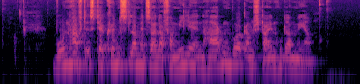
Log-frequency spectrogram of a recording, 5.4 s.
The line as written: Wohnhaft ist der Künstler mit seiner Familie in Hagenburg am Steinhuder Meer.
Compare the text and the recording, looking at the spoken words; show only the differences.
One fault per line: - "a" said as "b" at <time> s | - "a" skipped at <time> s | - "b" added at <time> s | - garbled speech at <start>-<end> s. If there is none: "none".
none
